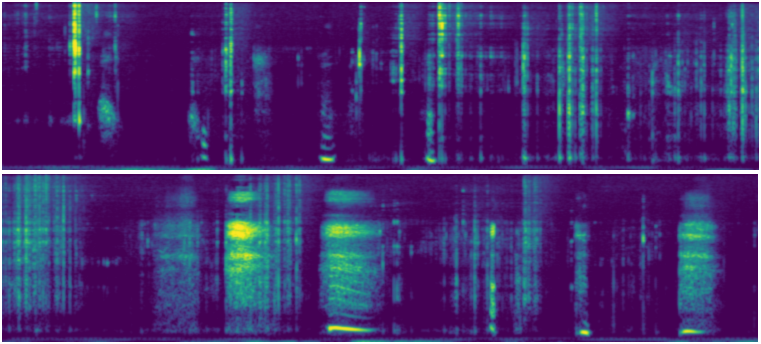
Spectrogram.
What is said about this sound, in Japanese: じゃあ次は、このぶどう飴なんてどうかな？はい、どうぞ。ぶどうは種なしだから、全部食べられるよ。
